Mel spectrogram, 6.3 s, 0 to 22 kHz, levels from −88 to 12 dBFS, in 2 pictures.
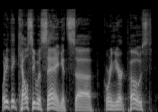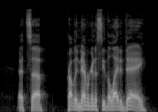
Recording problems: none

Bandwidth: 15 kHz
